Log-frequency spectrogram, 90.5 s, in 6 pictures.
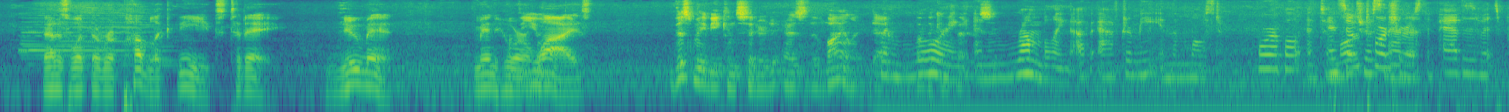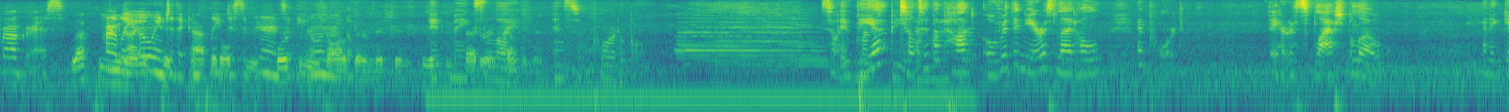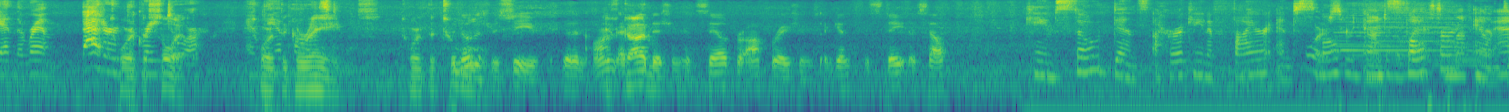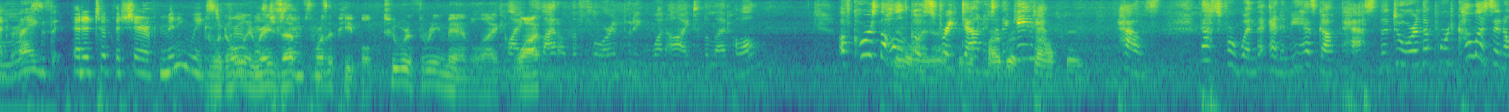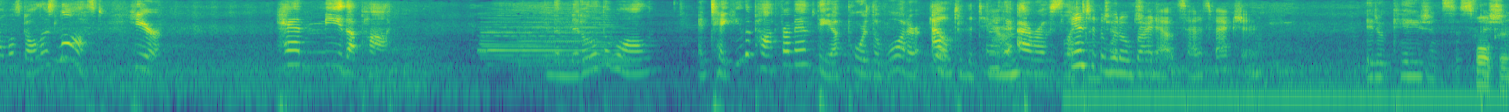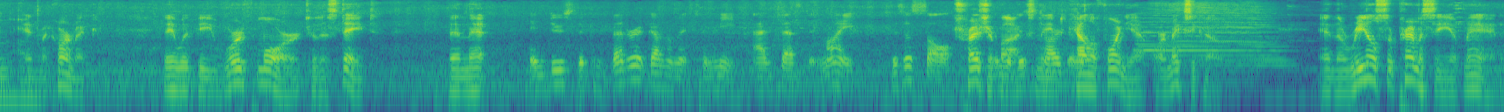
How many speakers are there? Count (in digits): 7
